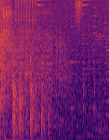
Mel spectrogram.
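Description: Dropped eyeshadows clattering and settling: a quick run of small hard clicks that thins out and dies away over about a second and a half.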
